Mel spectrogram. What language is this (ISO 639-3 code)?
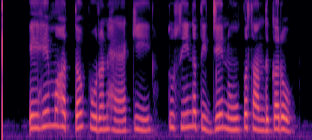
pan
